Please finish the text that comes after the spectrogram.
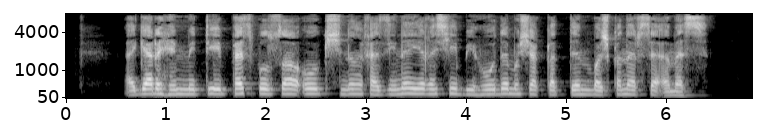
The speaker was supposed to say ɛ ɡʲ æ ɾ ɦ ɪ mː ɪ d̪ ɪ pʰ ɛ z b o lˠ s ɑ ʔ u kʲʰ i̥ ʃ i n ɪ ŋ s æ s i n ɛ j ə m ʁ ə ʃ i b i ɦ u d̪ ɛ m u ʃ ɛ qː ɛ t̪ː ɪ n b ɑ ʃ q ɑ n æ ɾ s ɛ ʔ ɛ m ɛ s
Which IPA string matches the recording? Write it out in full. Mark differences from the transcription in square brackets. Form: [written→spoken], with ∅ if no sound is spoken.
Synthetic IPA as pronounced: ɛ ɡʲ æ ɾ ɦ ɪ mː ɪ [d̪→t̪] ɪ pʰ ɛ [z→s] b o lˠ s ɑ ʔ u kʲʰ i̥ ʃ i n ɪ ŋ [s→χ] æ [s→z] i n ɛ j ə [m→∅] ʁ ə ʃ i b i ɦ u d̪ ɛ m u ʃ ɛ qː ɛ t̪ː ɪ n b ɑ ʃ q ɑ n æ ɾ s ɛ ʔ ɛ m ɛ s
